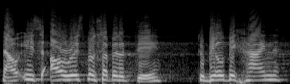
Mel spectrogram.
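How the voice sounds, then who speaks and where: A young man in his twenties from Mexico, giving a formal prepared commencement speech as a student, in measured short phrases. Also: high voice. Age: 20s. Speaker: student salutatorian.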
